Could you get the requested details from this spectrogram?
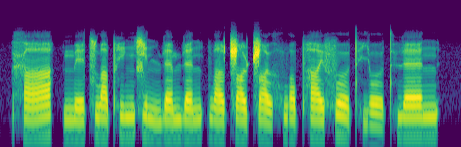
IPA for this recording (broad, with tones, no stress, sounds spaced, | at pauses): x ä˧˥ | m e˧˥ ɪ̯ t͡s w ä˥˩ pʰ i˥ ŋ ɕ i˥˩ n m ɥ ɛ˧˥ m ɥ ɛ˧˥ n p w ä˧˥ ʈ͡ʂ ɑ˥ ʊ̯ ʈ͡ʂ ɑ˥˩ ʊ̯ x w ɔ˥ pʰ a˥ ɪ̯ f o˥˩ ʊ̯ t̪ʰ j o˨˩ ʊ̯ t̪ʰ ɥ ɛ˥ n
